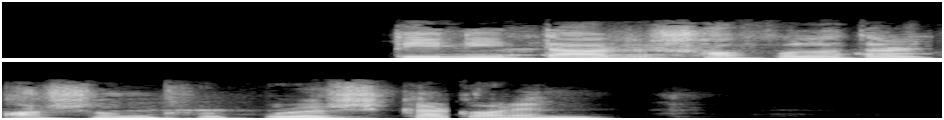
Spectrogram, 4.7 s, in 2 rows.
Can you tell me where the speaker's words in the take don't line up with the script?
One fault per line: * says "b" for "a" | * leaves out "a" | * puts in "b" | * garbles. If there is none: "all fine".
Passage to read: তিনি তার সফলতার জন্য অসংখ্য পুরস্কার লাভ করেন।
* leaves out "জন্য"
* leaves out "লাভ"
